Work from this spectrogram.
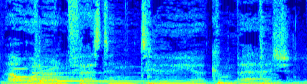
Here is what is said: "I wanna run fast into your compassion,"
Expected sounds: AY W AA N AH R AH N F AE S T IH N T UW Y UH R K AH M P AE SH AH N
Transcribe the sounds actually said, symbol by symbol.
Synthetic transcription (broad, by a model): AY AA AH R AH N F AE S T IH N T UW Y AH R K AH M P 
